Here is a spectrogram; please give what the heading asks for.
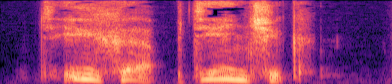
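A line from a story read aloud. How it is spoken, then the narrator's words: Wheezy rasp. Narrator (Russian): просипел он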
